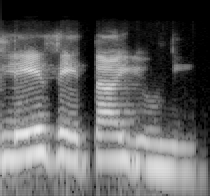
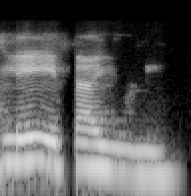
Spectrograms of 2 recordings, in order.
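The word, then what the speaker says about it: Les États-Unis: See, this has to be pronounced as Le Zeta Uni. But I am telling you for now, you pronounce it as Le Eta Uni. But it is Le Zeta Uni. Le Zeta Uni. Okay. So the pronunciation which I will give you the recording, I'll give you of Le Zeta Uni, the right pronunciation.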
